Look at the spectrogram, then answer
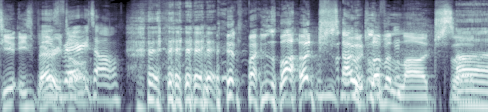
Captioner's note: both laughing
